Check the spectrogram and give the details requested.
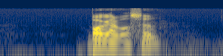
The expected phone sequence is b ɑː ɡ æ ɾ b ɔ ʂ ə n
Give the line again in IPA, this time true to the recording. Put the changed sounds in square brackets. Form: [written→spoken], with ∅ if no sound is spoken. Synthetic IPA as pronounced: b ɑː ɡ [æ→a] ɾ [b→m] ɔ [ʂ→s] ə n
